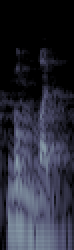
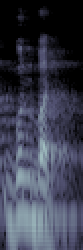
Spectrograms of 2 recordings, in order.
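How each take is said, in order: First: गुम्बद said with a clear m before b, as gumbad; read with m. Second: गुम्बद said letter by letter with n, as gunbad; spelled with n. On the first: Teacher shows students how गुम्बद is read, gumbad with m. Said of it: "लेकिन पढ़ा जाएगा". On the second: Teacher shows students how गुम्बद is spelled, gunbad with n. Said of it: "लिखा जाएगा". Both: Shown as a demonstration.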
